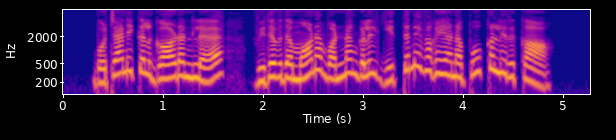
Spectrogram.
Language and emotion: Tamil, surprised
